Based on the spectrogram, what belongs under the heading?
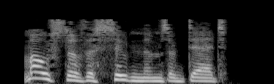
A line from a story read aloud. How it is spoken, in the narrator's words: Raymond said flatly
